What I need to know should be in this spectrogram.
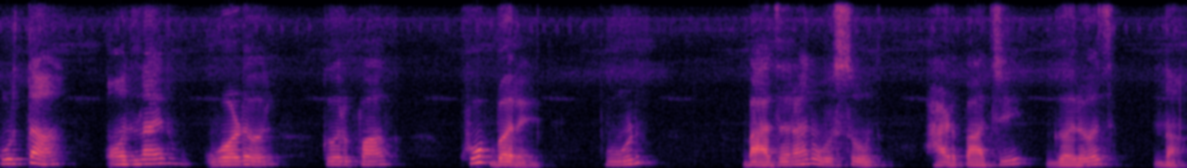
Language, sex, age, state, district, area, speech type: Goan Konkani, female, 18-30, Goa, Canacona, rural, spontaneous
